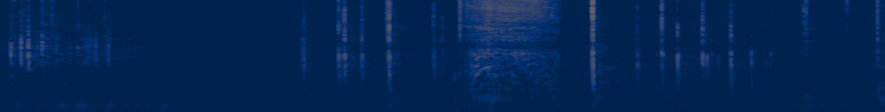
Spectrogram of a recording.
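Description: Long pink nails and fingertips tap and scratch a small, round, closed plastic Ice Breakers mint container resting on a grey towel. Bright, crisp clicking taps come in quick irregular bursts, broken by one longer hissing scrape partway through, with no ring after each tap.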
